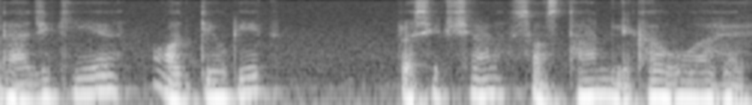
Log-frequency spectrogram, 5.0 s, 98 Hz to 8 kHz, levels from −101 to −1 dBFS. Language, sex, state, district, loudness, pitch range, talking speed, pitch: Hindi, male, Uttar Pradesh, Jyotiba Phule Nagar, -14 LUFS, 125-145 Hz, 85 wpm, 135 Hz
